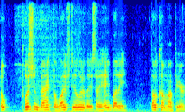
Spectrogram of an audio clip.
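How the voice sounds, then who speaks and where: A man speaks with a Southern US accent. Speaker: esports caster. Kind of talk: live commentary. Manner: fast, play-by-play.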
